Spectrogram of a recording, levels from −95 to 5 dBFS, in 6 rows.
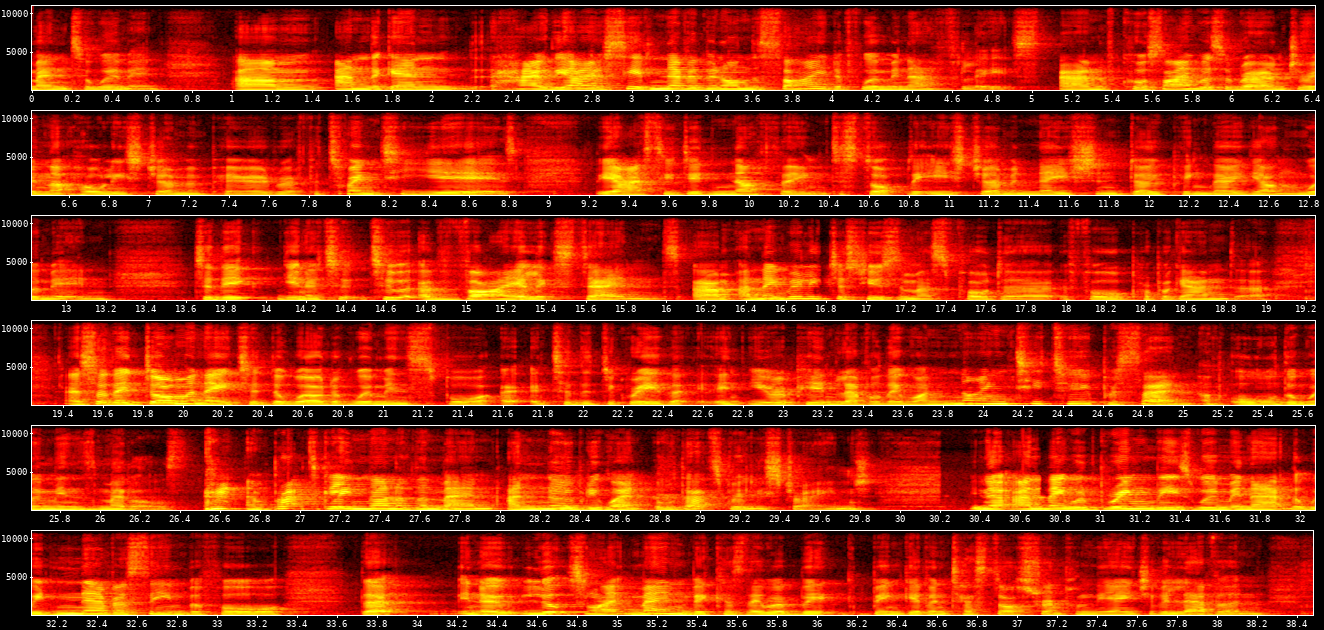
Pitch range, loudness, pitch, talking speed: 170-210 Hz, -20 LUFS, 185 Hz, 215 wpm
